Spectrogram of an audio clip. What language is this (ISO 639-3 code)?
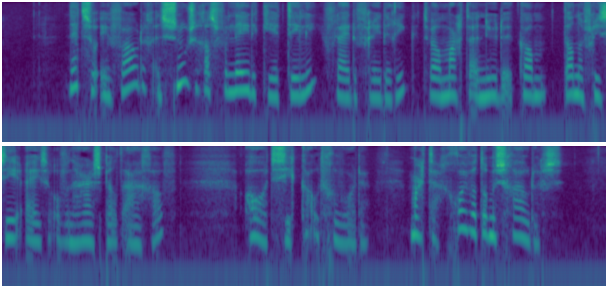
nld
